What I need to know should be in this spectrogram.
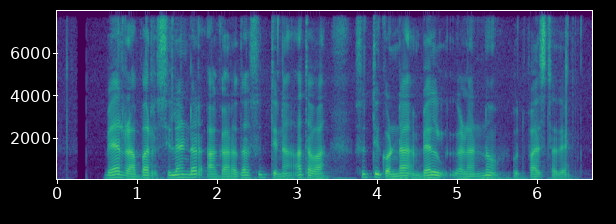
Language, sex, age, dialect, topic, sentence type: Kannada, male, 25-30, Mysore Kannada, agriculture, statement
